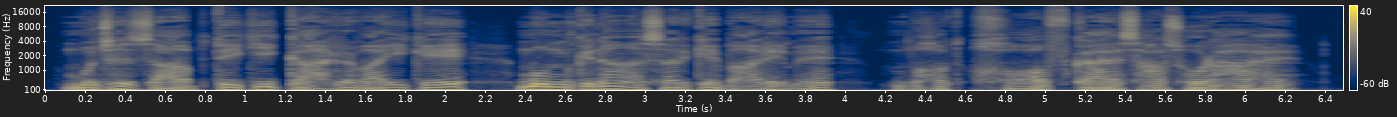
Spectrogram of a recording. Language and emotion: Urdu, fearful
